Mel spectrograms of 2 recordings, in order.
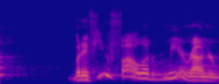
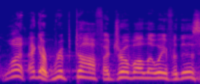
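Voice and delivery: mock indignant churchgoer; 6 semitones higher, 8 dB louder than usual. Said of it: "Some of you be like".

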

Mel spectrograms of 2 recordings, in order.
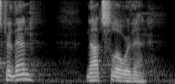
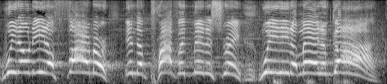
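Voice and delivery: louder and higher, building to shouts; fiery preaching; 6 semitones higher, 4 dB louder than usual. Acted. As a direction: preach it with full fire. Preaching at full force.

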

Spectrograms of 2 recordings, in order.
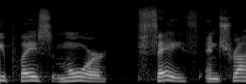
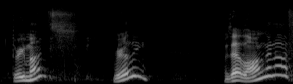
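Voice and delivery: higher-pitched, incredulous questioning; mock incredulity; 6 semitones higher than usual. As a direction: question it as if unimpressed, voice rising. God's imagined reply to impatient believer.

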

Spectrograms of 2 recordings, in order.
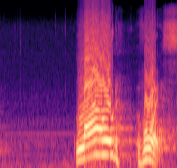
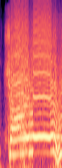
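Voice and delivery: calling out; 3 semitones higher, 3 dB louder than usual. Retold or imitated. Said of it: "we're like".

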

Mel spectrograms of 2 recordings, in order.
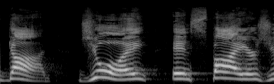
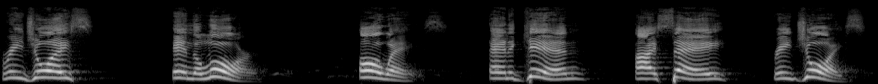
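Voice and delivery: "Rejoice... in the Lord... always" in separate phrases, long pauses between; deliberate pauses after "Rejoice", "Lord" and "always" for emphasis; emphasized words; slower than usual. Real, not acted. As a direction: preach it piece by piece, letting "Rejoice", "in the Lord", "always" each land. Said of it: "I wanted to emphasize the words".

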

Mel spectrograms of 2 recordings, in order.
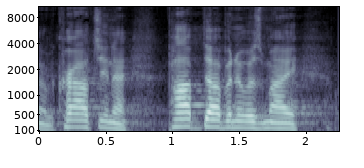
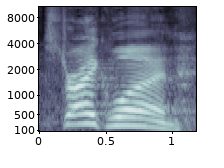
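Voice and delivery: loud; 6 semitones higher, 7 dB louder than usual. Retold or imitated. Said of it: "the lights go out when you say".

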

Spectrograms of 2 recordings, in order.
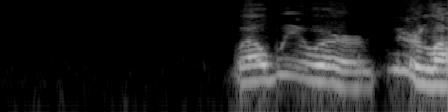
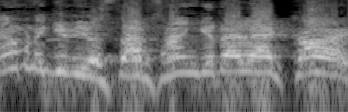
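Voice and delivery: loud, much higher enraged yell; furious shout; 8 semitones higher, 8 dB louder, faster than usual. Retold or imitated. Husband screams at wife in car, furious shout. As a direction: threaten her, all-out fury. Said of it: "I was furious".

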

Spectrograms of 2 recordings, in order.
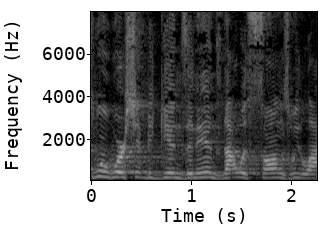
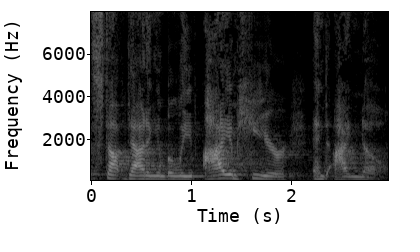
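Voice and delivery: lower, calm, unhurried appeal; gentle reassurance; 4 semitones lower, 5 dB quieter than usual. Acted. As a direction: reassure the struggler quietly. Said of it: "He engaged Thomas in his struggle and said".

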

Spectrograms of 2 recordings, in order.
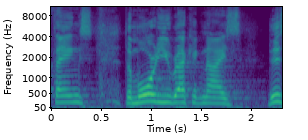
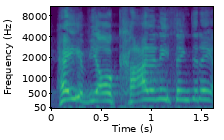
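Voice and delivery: calling out; 9 semitones higher, 5 dB louder than usual. Acted. Jesus calls from shore.

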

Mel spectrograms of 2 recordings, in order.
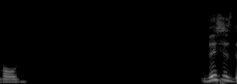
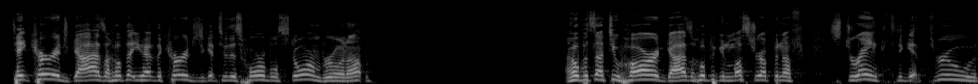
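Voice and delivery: higher, louder, hollow well-wishing from a safe distance; mock insincere sympathy; 3 semitones higher, 4 dB louder than usual. Preacher parodying a Jesus who stays on shore, mock sympathy. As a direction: pretend to care while staying put.

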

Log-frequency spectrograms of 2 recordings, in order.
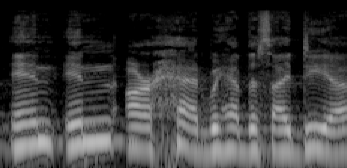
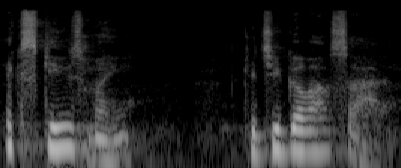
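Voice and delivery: softer, timid request; mock a timid, overly polite Jesus; meek polite Jesus; 2 semitones lower, 5 dB quieter than usual. Soft-spoken Jesus politely asks the mourners out, meek. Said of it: "he'd be like".

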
